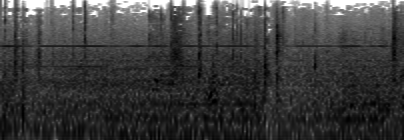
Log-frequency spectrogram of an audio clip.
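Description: Steady low rumble of city street traffic, with a few scattered knocks and clicks.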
